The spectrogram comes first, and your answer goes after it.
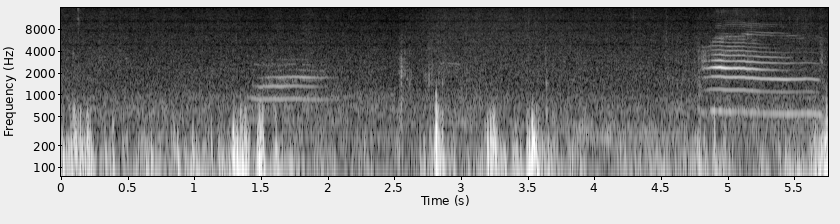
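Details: Sociable community cats gathering in strong wind, eager for strokes; a brief faint meow early, then a clearer falling meow near the end, amid buffeting wind and thumps.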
